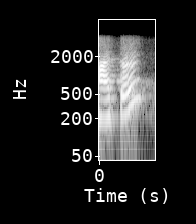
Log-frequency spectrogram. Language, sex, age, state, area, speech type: Gujarati, female, 30-45, Gujarat, urban, conversation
